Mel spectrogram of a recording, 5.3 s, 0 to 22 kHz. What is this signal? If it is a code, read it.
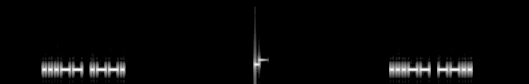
Morse code, heard as a keyed tone, about 42 wpm, 700 Hz. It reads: 3P 3Z
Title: Single-Letter Single-Number 40wpm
